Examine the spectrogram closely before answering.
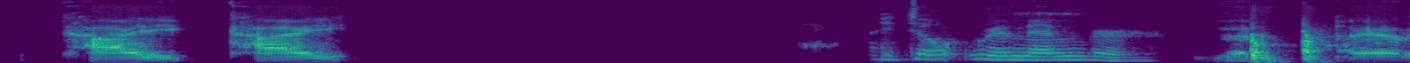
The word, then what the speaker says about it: Kai: Kai, his name is Kai.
